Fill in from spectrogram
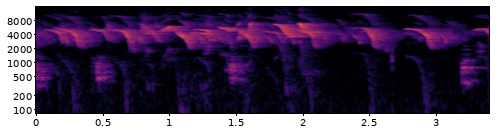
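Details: A morning gathering of small songbirds, many quick, high, downward-sweeping chirps tumbling over each other, fading slightly toward the end before a fresh burst.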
